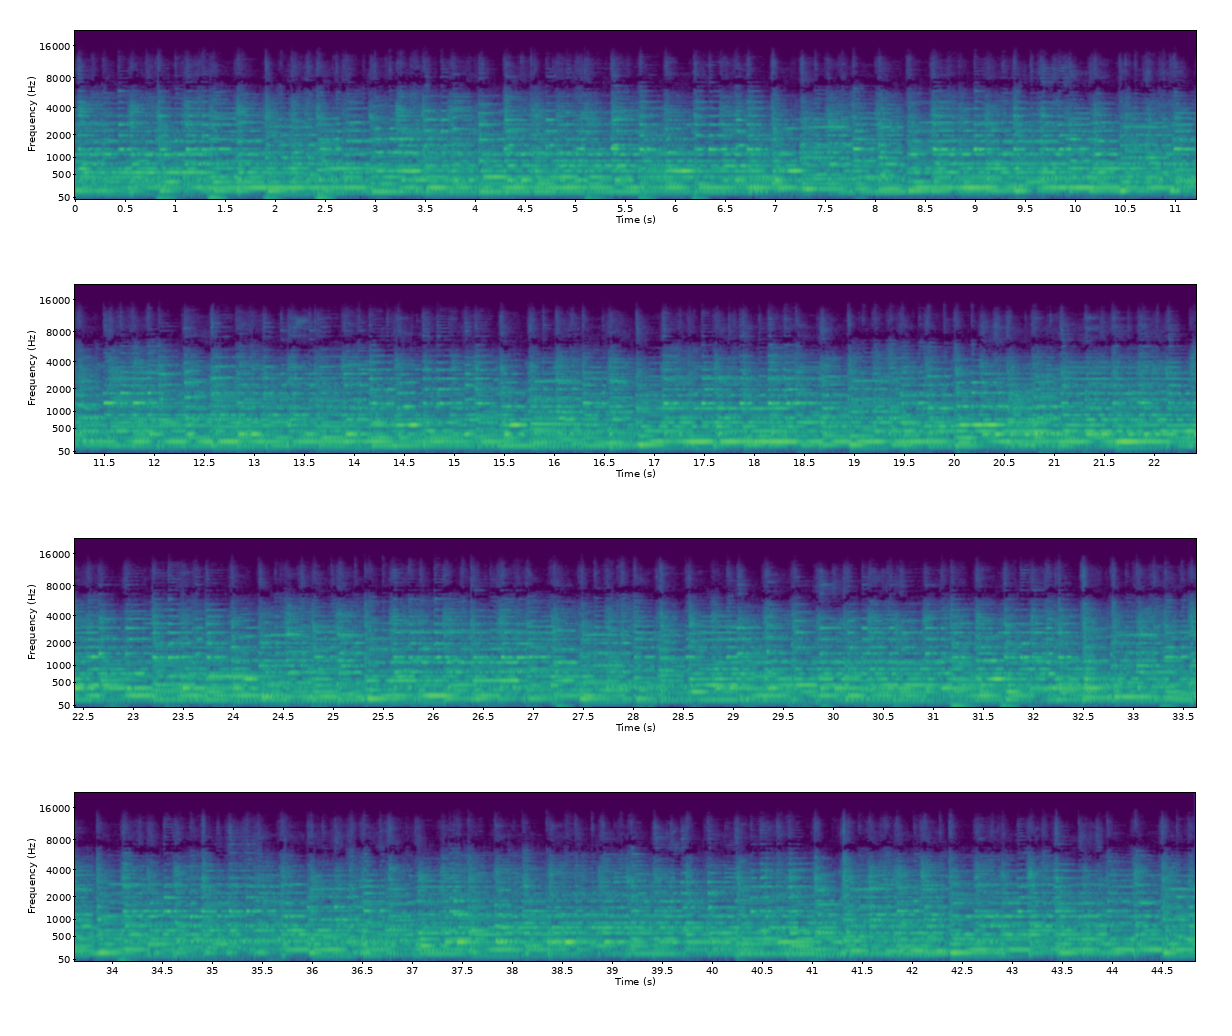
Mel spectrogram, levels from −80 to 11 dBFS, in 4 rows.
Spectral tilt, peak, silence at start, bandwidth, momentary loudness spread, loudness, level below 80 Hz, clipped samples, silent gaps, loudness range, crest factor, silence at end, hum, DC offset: -6 dB/octave; -2 dBFS; 0 s; 14 kHz; 3 LU; -15 LUFS; -42 dBFS; under 0.1%; none; 2 LU; 14 dB; 0 s; none; under 0.1%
